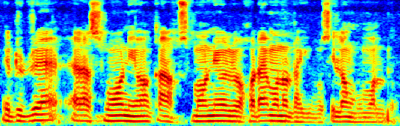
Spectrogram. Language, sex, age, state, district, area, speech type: Assamese, male, 45-60, Assam, Jorhat, urban, spontaneous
